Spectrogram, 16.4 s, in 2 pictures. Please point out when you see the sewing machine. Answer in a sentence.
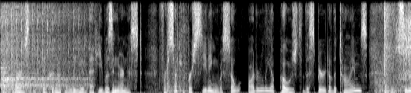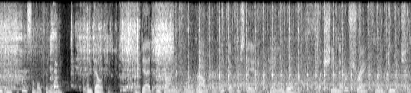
The sewing machine can be heard from 0.0 to 1.9 s and from 7.9 to 16.4 s.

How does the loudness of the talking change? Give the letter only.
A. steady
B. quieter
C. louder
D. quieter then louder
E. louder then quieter
A.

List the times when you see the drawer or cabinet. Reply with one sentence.
You can hear the drawer or cabinet from 3.0 to 3.8 s, from 7.5 to 8.2 s and from 11.5 to 12.4 s.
